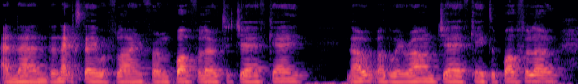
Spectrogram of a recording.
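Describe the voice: A man with a fairly low pitch talks at a fairly quick pace in a monotone, flat intonation.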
